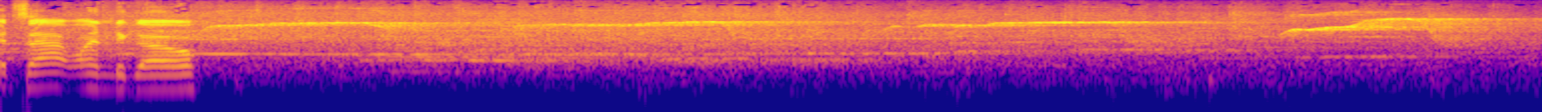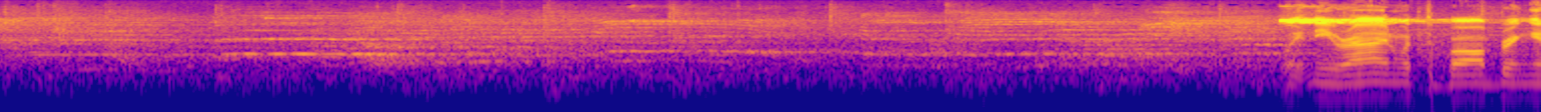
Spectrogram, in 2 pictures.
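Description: A crowd of spectators murmurs.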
